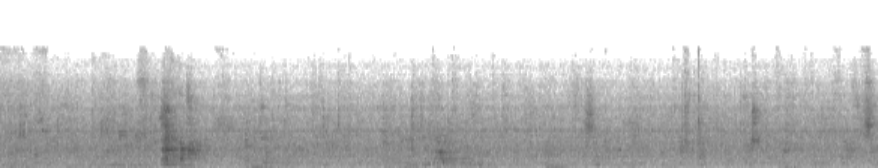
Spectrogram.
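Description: Ukuleles strum softly.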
